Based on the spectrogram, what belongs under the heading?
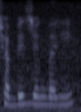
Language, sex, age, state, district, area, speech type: Hindi, female, 18-30, Madhya Pradesh, Jabalpur, urban, spontaneous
